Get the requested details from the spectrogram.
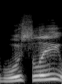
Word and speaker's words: Woosley: Our next guest is Bob Woosley with Frazier and Dieter. Am I pronouncing the last name right, Bob? – Yes, you are.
